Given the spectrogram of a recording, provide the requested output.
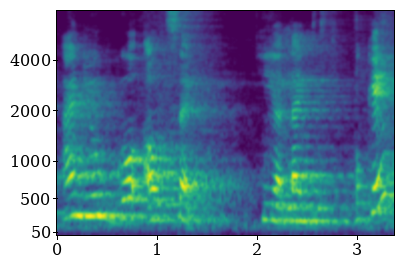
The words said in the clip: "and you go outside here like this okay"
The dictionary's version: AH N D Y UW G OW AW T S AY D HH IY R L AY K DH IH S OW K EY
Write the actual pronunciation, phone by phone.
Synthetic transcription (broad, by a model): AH N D Y UW G OW AW T S AY D HH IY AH L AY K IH OW K EY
